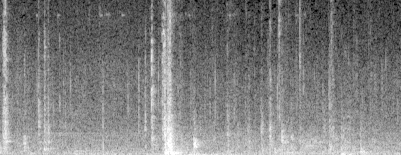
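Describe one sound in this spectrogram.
A car hood creaks open.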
